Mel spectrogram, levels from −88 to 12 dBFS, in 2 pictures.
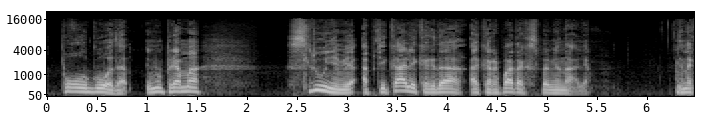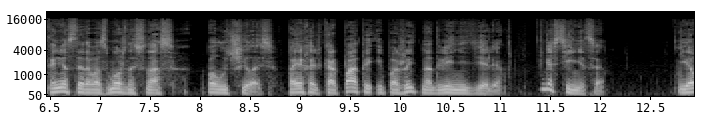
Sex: male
